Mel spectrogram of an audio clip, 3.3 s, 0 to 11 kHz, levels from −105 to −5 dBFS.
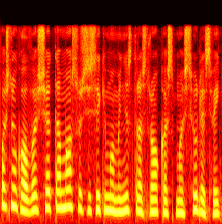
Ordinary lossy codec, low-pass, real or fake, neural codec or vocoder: MP3, 96 kbps; 7.2 kHz; real; none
